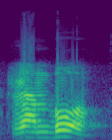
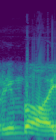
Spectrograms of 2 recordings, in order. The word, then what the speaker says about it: Rimbaud: Los que saben francés le dicen Rimbaud, pero nosotros siempre le dijimos Rimbaud y sí. No creemos mucho cuando lo pronunciamos bien como correspondería. Así que vamos a decirle Rimbaud, que todo el mundo entiende más o menos de quién estamos hablando, ¿no? – Sí, señor.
